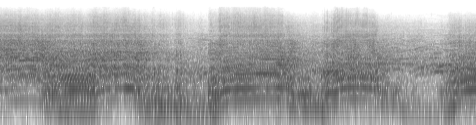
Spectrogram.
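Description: Drag-racing muscle car engines at full throttle as the cars launch into wheelstands, the engine pitch climbing and falling about four times in quick succession.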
